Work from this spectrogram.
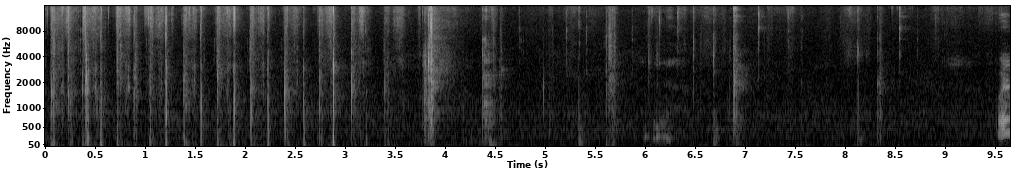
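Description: Tarot cards are shuffled by hand in a quiet room, giving a rapid series of crisp riffling snaps and soft slaps that thin out toward the end.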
